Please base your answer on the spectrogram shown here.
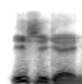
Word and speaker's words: Ishige: and Rica tiny doll how do you say your last name EGA Ichi gay so Rica tiny dog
